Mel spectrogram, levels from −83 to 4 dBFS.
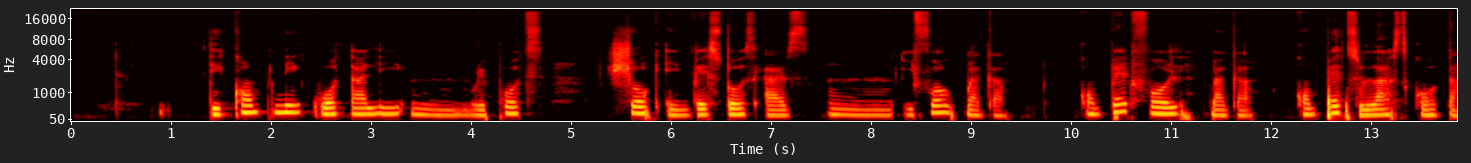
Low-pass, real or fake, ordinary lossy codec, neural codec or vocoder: none; fake; none; autoencoder, 48 kHz, 128 numbers a frame, DAC-VAE, trained on Japanese speech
